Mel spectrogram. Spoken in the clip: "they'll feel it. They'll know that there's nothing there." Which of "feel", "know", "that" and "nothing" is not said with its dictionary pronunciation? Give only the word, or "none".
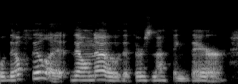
none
